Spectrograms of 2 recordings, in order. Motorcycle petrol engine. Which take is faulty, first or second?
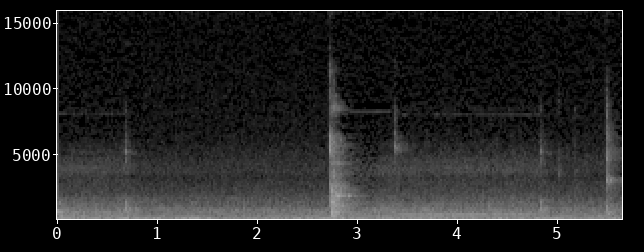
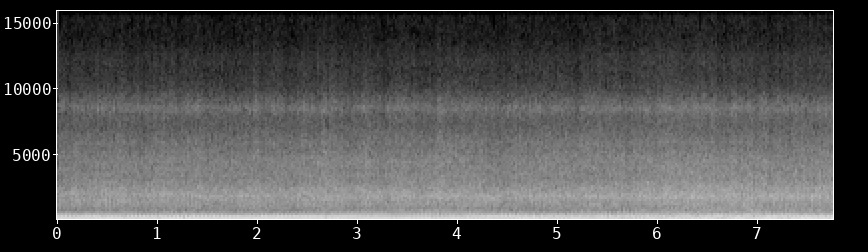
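first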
